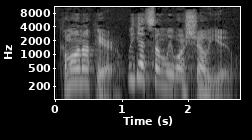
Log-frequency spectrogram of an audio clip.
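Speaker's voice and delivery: mocking, sarcastic, sing-song taunting tone. Retelling the enemy calling two men over: acting out a sarcastic taunt. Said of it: "can you not hear the sarcasm in that".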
